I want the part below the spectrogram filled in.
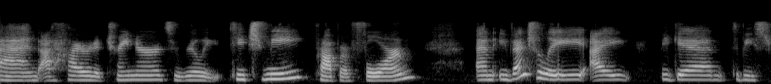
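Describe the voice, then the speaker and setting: Fairly slow and fairly high-pitched, a woman talks with ordinary pitch variation in an unremarkable speaking voice. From Taiwan, moved to US at 8. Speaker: attorney and beauty pageant winner. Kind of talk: podcast interview. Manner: casual, with filler words.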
